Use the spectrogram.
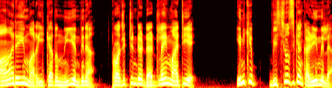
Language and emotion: Malayalam, angry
